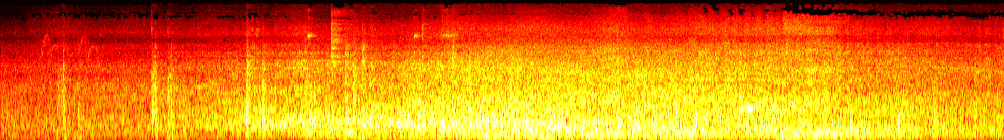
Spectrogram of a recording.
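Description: Chichibu Railway electric multiple-unit train passing close by, its wheels clicking over rail joints as it nears, the running noise rising to a peak midway and then fading.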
